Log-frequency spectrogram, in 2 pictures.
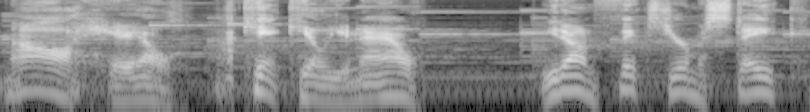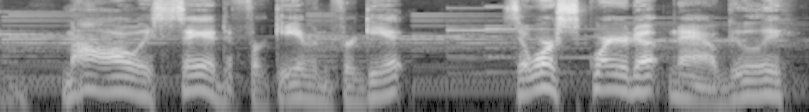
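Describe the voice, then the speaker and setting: A simple, excitable hermit from the backwoods. The voice is sharp and gravelly, leaping around in pitch. It suits a wasteland radio play, with faint music behind. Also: male voice, moderate pace. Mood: folksy, friendly. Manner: folksy, excitable. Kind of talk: post-apocalyptic audio drama acting.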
